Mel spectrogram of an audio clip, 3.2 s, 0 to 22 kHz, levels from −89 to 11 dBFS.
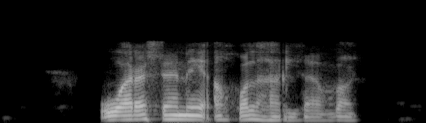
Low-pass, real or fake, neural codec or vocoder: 5.4 kHz; fake; codec, 16 kHz, 2 kbps, X-Codec, HuBERT features, trained on balanced general audio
